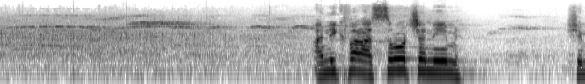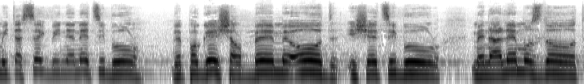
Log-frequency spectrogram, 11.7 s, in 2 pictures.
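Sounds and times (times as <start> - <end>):
audience applause: 0.0 - 3.0
speech: 3.1 - 4.7, 5.7 - 11.6.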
